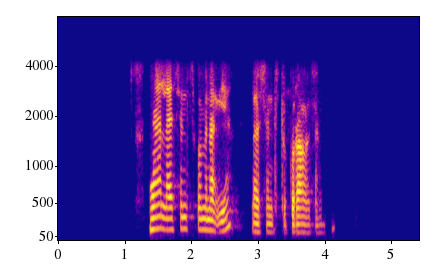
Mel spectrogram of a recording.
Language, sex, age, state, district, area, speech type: Santali, male, 18-30, West Bengal, Bankura, rural, conversation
